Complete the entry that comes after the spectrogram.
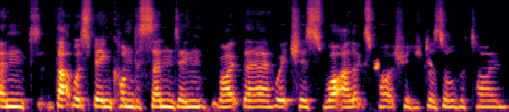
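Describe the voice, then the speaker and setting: A woman's medium-pitched voice moves at a moderate pace with monotone, flat intonation. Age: 40s. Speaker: podcast co-host. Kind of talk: casual chat. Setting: live stream.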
